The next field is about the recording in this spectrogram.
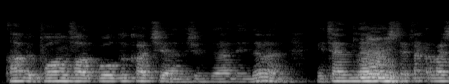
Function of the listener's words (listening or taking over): listening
